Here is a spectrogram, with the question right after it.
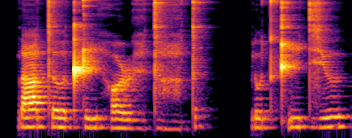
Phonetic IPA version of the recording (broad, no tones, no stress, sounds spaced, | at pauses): ɾ a t ɾ ɤ t ʈ i h ɔ ɭ ɛ̤ t a̤ t | ɾ u t kʼ i t zʲ ɯ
